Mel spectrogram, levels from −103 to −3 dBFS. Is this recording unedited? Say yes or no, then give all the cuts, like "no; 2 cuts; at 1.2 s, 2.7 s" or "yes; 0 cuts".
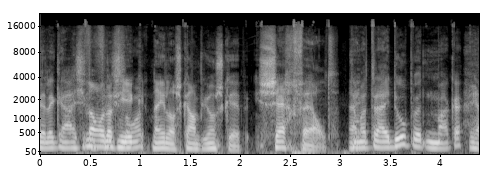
no; 2 cuts; at 1.0 s, 3.1 s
